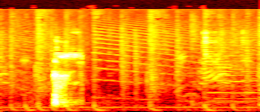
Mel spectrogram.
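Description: A man clears his throat once in a short, rough, rasping burst. Quiet background noise follows.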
